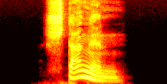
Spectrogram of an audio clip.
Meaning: plural of Stange
- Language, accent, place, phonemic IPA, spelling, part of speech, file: German, Germany, Berlin, /ˈʃtaŋən/, Stangen, noun, De-Stangen.ogg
